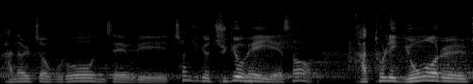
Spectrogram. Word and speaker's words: 가톨릭: 천주교 용어 집의 정식은 가톨릭 있니다 카톨릭이 아니라 가톨릭 그래서 저는 이제 의문이에요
